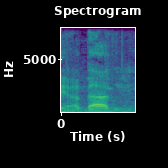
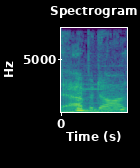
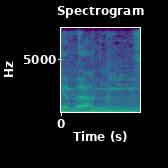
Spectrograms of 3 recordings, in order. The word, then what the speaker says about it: Abaddon: And just a small aside, it's actually Abaddon. But don't worry, okay. I've pronounced it Abaddon for ages too, but it was pointed out to me and confirmed that it's actually Abaddon.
